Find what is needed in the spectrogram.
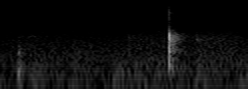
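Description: A single sharp click about one and a half seconds in, with a fainter click near the start, over quiet room tone.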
